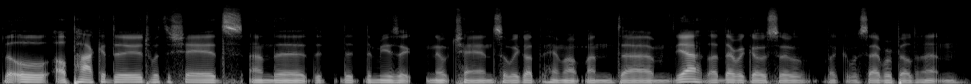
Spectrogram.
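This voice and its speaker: A man's voice: low voice, normal speed, hardly any pauses, clean tone, no echo, clean studio sound. A man co-hosting a podcast in casual chat, rambling with many fillers. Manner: rambling, relaxed, full of fillers. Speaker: podcast co-host. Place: small podcast studio.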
